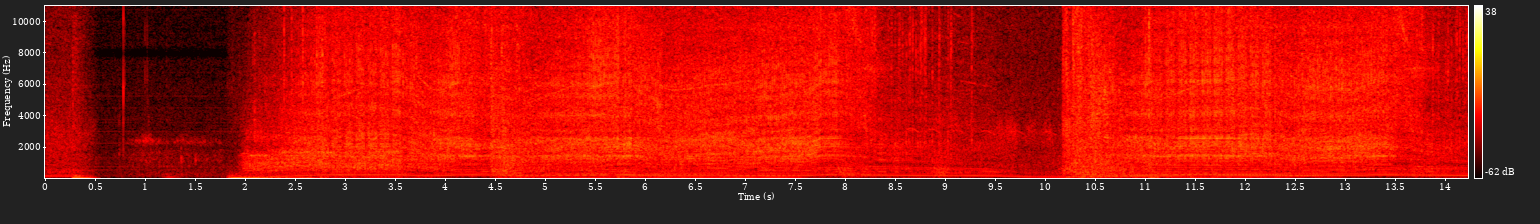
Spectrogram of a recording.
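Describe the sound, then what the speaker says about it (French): A video game vehicle straining as its wheels spin and skid, an engine drone rising and falling in pitch for long stretches, loud and near, with no talking. "le véhicule il patine, il met 50 ans à repartir"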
